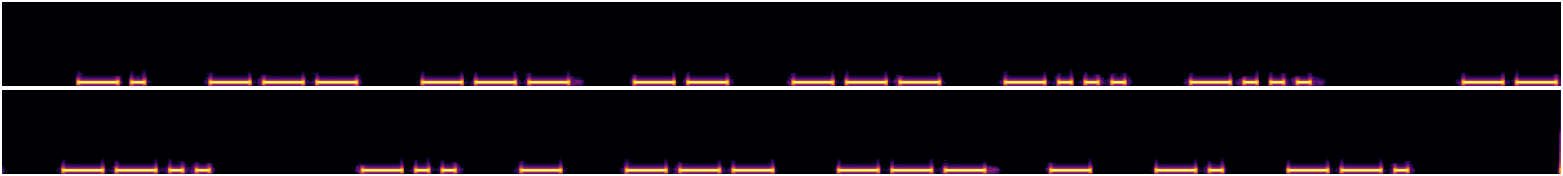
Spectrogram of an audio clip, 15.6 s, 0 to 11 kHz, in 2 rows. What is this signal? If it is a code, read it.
Morse code, heard as a keyed tone, about 18 wpm, spaced as for 14 wpm, 550 Hz. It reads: NOOMOBB MZ DTOOTNG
